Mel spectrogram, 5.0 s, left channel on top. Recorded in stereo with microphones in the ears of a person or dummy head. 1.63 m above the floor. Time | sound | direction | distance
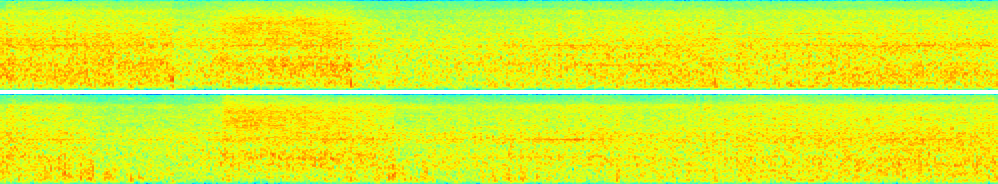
1.1 | an explosion | 10° right (ahead or behind) | 3.5 m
